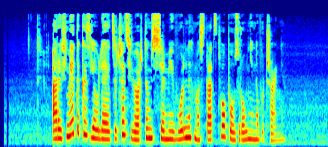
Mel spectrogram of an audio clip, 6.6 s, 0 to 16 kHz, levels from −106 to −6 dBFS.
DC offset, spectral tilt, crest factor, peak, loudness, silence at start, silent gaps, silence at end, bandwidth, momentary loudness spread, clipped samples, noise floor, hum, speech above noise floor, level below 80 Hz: under 0.1%; -4 dB/octave; 20 dB; 0 dBFS; -19 LUFS; 0.75 s; none; 0.9 s; 11.5 kHz; 8 LU; under 0.1%; -57 dBFS; none; 38 dB; -68 dBFS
